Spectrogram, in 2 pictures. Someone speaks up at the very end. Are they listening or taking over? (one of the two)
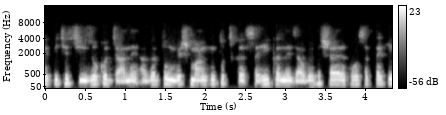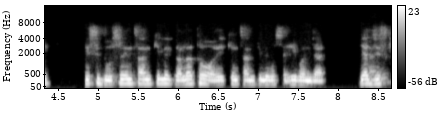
listening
